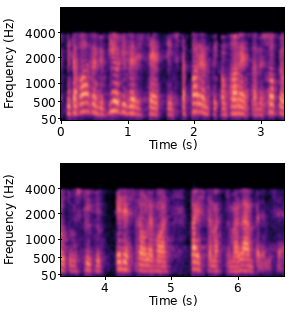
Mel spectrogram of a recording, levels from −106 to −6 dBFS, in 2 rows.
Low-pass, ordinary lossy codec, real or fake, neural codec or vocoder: 7.2 kHz; AAC, 16 kbps; fake; vocoder, 22.05 kHz, 80 mel bands, HiFi-GAN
